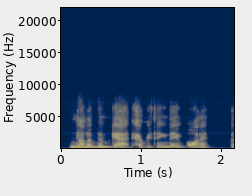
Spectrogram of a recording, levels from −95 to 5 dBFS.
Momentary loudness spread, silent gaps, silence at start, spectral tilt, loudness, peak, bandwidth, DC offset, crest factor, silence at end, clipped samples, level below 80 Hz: 8 LU; none; 0.1 s; -6.5 dB/octave; -27 LUFS; -12 dBFS; 7.2 kHz; under 0.1%; 16 dB; 0 s; under 0.1%; -62 dBFS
